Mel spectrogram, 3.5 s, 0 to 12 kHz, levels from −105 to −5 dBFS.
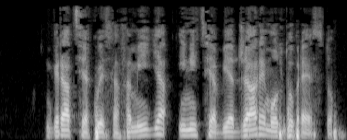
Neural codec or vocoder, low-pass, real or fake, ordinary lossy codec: vocoder, 22.05 kHz, 80 mel bands, Vocos; 9.9 kHz; fake; MP3, 48 kbps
